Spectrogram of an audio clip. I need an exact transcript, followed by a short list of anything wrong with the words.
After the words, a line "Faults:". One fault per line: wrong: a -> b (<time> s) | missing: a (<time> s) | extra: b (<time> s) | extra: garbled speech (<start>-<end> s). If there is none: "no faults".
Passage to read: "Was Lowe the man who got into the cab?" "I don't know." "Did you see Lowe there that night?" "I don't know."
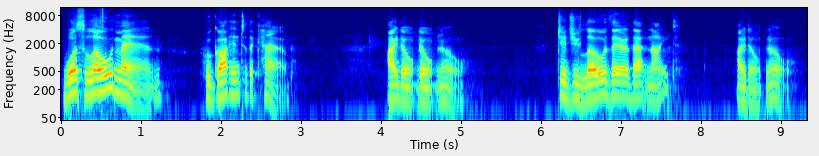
"Was Lowe man who got into the cab?" "I don't don't know." "Did you Lowe there that night?" "I don't know."
Faults:
missing: the (0.7 s)
extra: don't (4.4 s)
missing: see (6.5 s)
